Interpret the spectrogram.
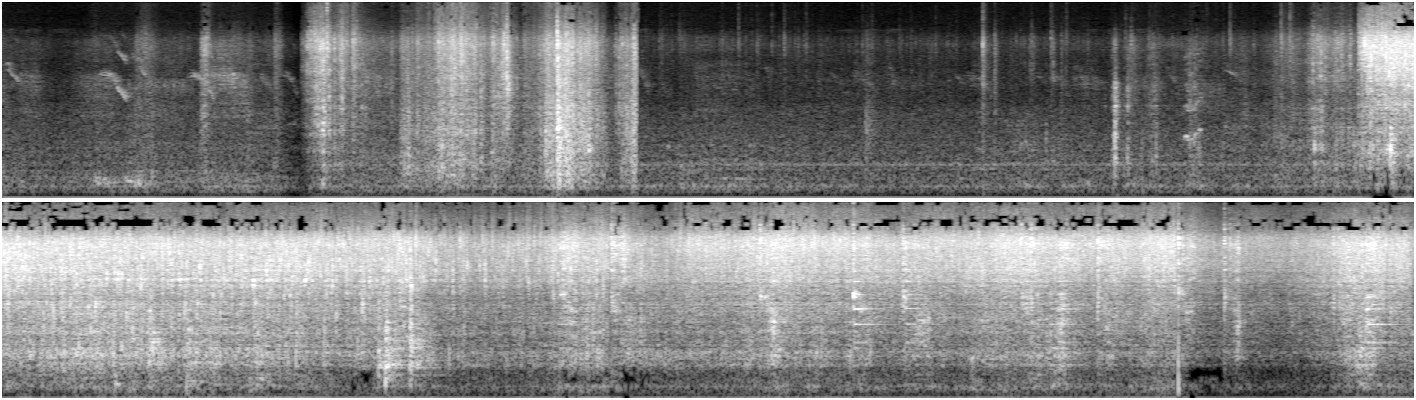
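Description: Chopped garlic and onion hit hot oil in an iron karahi about halfway through and sizzle loudly and steadily while being stirred with a spatula. Before that there are only a few short noises.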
